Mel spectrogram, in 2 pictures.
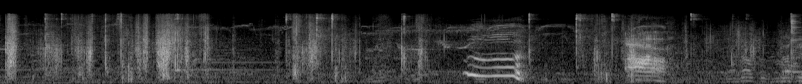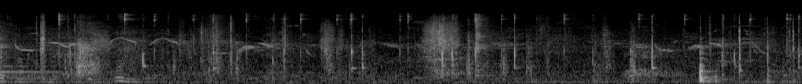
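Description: A table tennis ball clicks back and forth between paddles and a concrete table outdoors.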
